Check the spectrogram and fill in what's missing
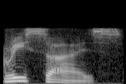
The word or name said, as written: grecize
